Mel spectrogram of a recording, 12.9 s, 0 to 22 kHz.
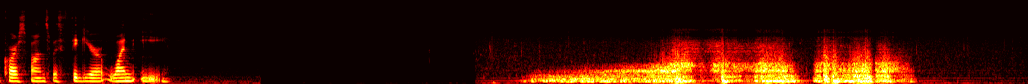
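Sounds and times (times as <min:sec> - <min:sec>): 
speech: 0:00.0 - 0:02.2
wild male harbor seal underwater vocalization, deep rumbling growl: 0:06.4 - 0:11.5.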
